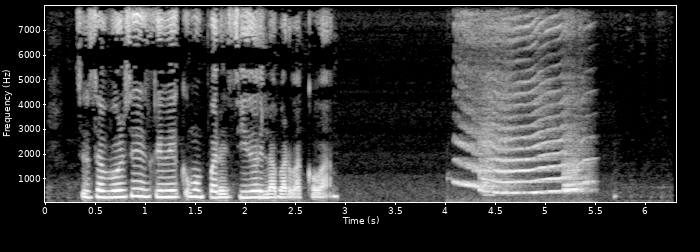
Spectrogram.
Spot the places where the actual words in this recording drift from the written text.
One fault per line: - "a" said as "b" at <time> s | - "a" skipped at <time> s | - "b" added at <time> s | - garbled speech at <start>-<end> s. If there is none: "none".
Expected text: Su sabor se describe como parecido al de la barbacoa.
none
